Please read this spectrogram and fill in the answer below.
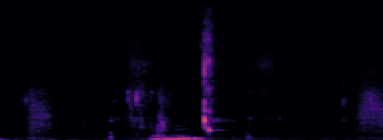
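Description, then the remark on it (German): A quiet bite into chocolate gives a brief sharp snap, surrounded by soft, irregular chewing and mouth noises with no talking. “Genau, also ich werde jetzt mal herzhaft da reinbeißen”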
